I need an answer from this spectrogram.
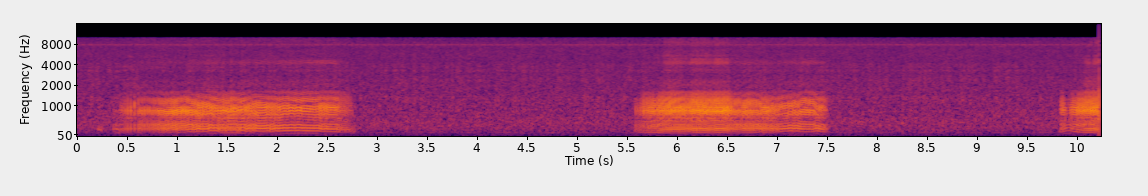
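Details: Small pet Chihuahua deep asleep, snoring loudly for its size: long buzzy harmonic snores of about two seconds each, repeating roughly every five seconds, with a third snore starting at the end; steady low hiss between.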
